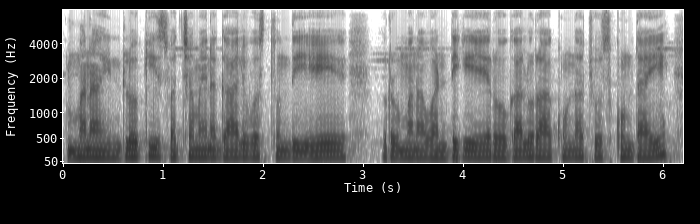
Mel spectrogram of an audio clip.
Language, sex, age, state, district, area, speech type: Telugu, male, 18-30, Telangana, Hyderabad, urban, spontaneous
